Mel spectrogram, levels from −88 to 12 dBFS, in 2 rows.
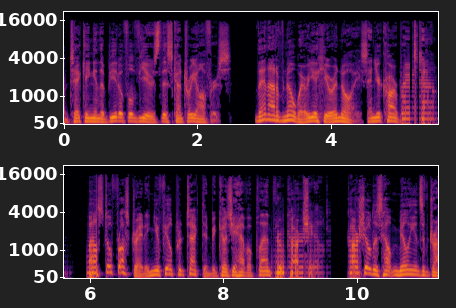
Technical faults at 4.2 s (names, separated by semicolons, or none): none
